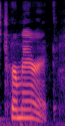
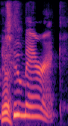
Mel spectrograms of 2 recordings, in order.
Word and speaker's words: turmeric: r i c it's turmeric turmeric a plant t r m e r i c not turmeric it's turmeric t r there's an R it's not tumeric if it was tumeric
